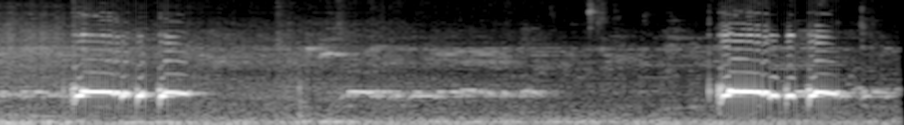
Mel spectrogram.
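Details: Perkutut singing in clear repeated phrases: a loud broken coo with rapid pulses, a long soft level purr, then the loud pulsed coo again, all low and tonal.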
